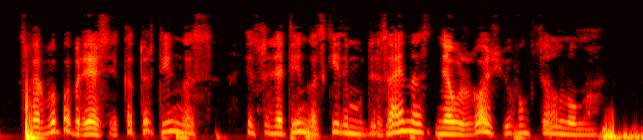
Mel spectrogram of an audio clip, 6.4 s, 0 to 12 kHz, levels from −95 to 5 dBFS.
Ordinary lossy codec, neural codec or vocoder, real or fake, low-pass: MP3, 32 kbps; none; real; 10.8 kHz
